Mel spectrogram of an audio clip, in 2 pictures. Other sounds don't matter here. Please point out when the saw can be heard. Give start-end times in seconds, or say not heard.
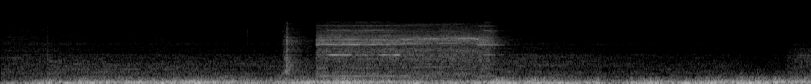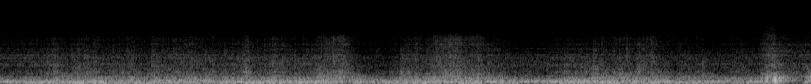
3.1-5.0.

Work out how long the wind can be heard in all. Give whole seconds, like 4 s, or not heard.
16 s.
